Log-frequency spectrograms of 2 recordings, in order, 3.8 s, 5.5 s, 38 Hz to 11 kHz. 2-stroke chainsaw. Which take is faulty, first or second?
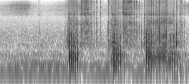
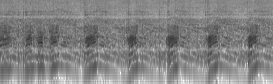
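first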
